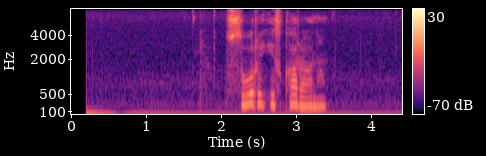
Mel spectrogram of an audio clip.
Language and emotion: Russian, neutral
